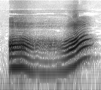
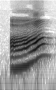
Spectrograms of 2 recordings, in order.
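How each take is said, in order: First: The pitch goes low, then rises. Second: The pitch rises like a question. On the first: "삼성은 낮았다가 올라가는 거죠" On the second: "이렇게 물어볼 때 네? 할 때처럼"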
